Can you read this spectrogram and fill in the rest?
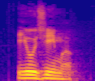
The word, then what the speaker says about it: Iwo Jima: Aojima? Yeah. Iwo Jima.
